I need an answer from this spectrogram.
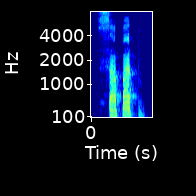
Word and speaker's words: zapato: Nosotros en nuestro español decimos zapato, lo pronunciamos como S, lo hacemos como sonido S, no lo hacemos zapato. Zapato ya sería el sonido Z, pero nuestro castellano o nuestro español no lo dice.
